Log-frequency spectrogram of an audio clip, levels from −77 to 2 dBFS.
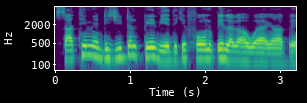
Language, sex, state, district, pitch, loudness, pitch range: Hindi, male, Bihar, Jamui, 155 Hz, -15 LUFS, 135-180 Hz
